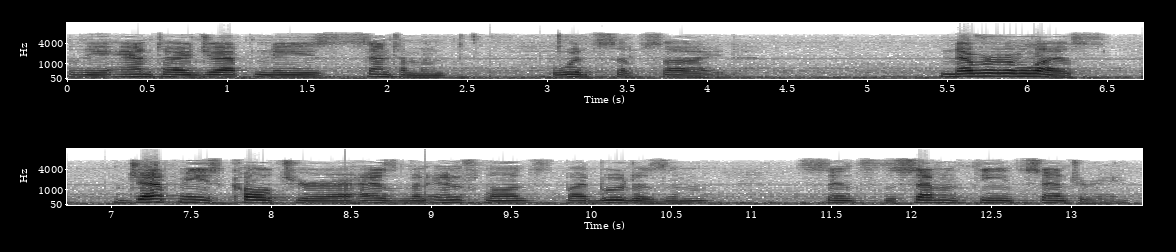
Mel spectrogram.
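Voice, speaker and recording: With an American accent, a man talks at a very slow pace with ordinary pitch variation and long, frequent pauses, amid audible room echo and noticeable background noise. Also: fairly high pitch for a man. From California, Alameda. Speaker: elder recounting local history. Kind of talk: oral history interview. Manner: halting, with frequent fillers.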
